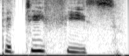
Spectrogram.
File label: "petit fils", French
